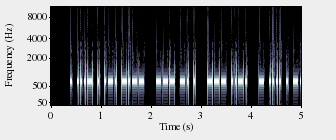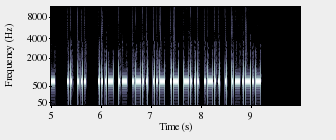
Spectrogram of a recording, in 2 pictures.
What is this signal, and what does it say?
Morse code, heard as a keyed tone, about 34 wpm, 700 Hz. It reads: EVERY ONE OF THEM IS VALUABLE.
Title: Sentences from Top 1100 Words 35wpm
